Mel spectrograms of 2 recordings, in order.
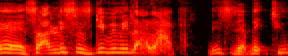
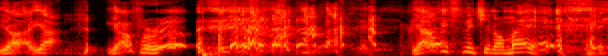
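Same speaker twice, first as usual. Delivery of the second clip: laughing through the words; cracking up in disbelief; 7 semitones higher, slower than usual. Real, not acted. Laughing disbelief at being exposed.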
